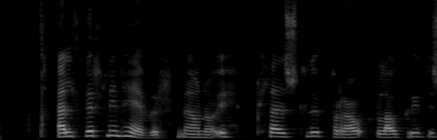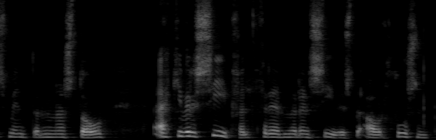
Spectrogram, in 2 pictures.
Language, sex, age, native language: Icelandic, female, 60-69, Icelandic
